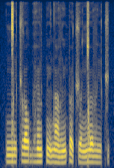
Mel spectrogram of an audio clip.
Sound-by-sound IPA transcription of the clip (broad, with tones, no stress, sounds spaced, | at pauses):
ŋ͡ǀ i˨˩ t͡ʃ l ɵ˧ lˠ bʱ ɛ̃˧ v p ĩ˧˩˧ d ã˨˩ v ĩ˨˥ p ɵ˧˩˧ t͡ʃ ɵ˨˩ ŋ͡ǀ ɵ˧ v i˨˩ t͡ʃ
